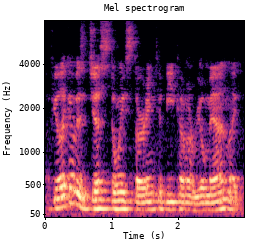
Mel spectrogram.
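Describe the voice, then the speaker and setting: At a wellness event, a chiropractor from Red Deer, Alberta, Canada casually rambles through a personal story, filling it with fillers. He has a warm, mid-range voice and a quick pace. The sound is roomy, caught by a distant mic in the event venue, with a little hiss or hum.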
